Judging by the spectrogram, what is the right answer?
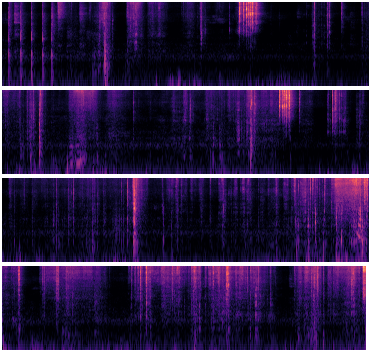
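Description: Unboxing a model car: the cardboard box and its styrofoam inner case are handled by hand, rubbing, sliding and tearing, with many scattered clicks and taps. A longer scraping rasp comes about two-thirds of the way through.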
